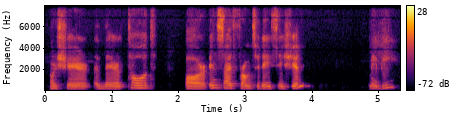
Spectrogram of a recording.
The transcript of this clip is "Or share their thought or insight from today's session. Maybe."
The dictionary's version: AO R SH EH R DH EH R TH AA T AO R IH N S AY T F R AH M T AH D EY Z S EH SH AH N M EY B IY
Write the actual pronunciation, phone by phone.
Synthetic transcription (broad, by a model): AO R SH EH R DH EH R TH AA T AO R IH N S AY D F R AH M T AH D EY S EH SH AH N M EY B IY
